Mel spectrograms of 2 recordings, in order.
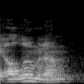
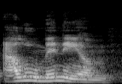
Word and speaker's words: aluminium: sound that way but you know I say aluminum but aluminium right aluminium so yeah I got a multimeter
